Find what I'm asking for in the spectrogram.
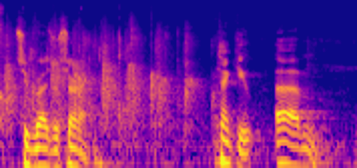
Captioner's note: applause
